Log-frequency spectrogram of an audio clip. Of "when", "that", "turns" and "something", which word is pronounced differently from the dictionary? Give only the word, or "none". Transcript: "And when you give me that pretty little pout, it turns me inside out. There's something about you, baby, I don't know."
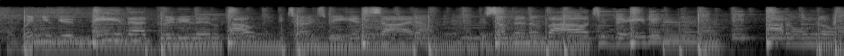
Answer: none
